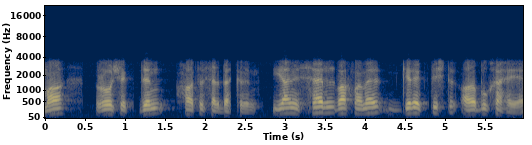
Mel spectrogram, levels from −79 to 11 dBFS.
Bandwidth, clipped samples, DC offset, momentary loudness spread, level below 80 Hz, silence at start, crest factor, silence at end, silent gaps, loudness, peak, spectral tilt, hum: 3.9 kHz; under 0.1%; under 0.1%; 11 LU; -78 dBFS; 0 s; 18 dB; 0 s; none; -22 LUFS; -4 dBFS; -8 dB/octave; none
